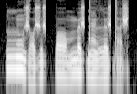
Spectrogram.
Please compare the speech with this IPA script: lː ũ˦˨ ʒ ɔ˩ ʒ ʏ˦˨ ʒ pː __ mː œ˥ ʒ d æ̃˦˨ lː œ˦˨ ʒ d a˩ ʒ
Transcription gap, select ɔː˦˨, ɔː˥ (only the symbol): ɔː˦˨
